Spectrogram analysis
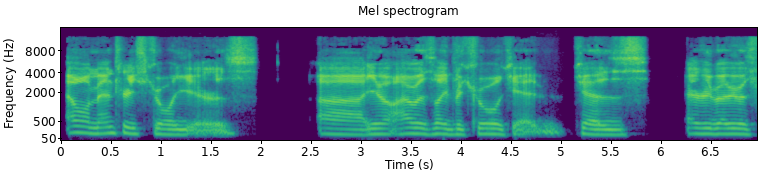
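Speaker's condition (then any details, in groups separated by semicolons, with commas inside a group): Congenital muscular dystrophy; diagnosed at 6 months, chronically physically disabled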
